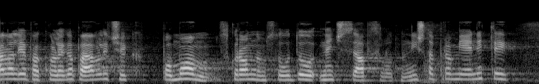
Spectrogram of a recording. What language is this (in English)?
Croatian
